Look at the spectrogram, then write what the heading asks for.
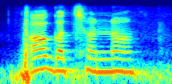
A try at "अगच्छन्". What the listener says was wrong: अगच्छन, न नहीं बोलेंगे, पूरा न नहीं है,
